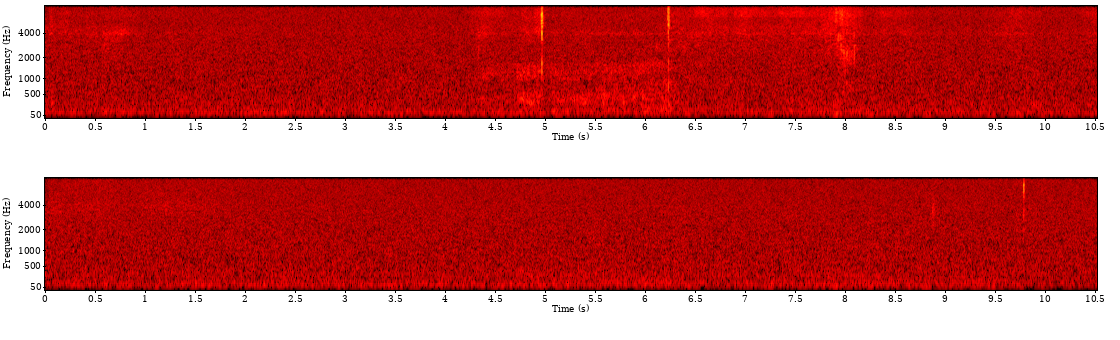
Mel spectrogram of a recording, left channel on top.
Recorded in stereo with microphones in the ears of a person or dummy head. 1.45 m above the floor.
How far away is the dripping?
I don't hear dripping.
